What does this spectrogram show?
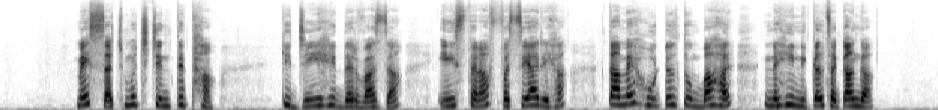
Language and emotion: Punjabi, fearful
